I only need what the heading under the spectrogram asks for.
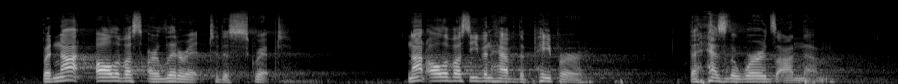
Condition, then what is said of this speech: None; typical speech.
